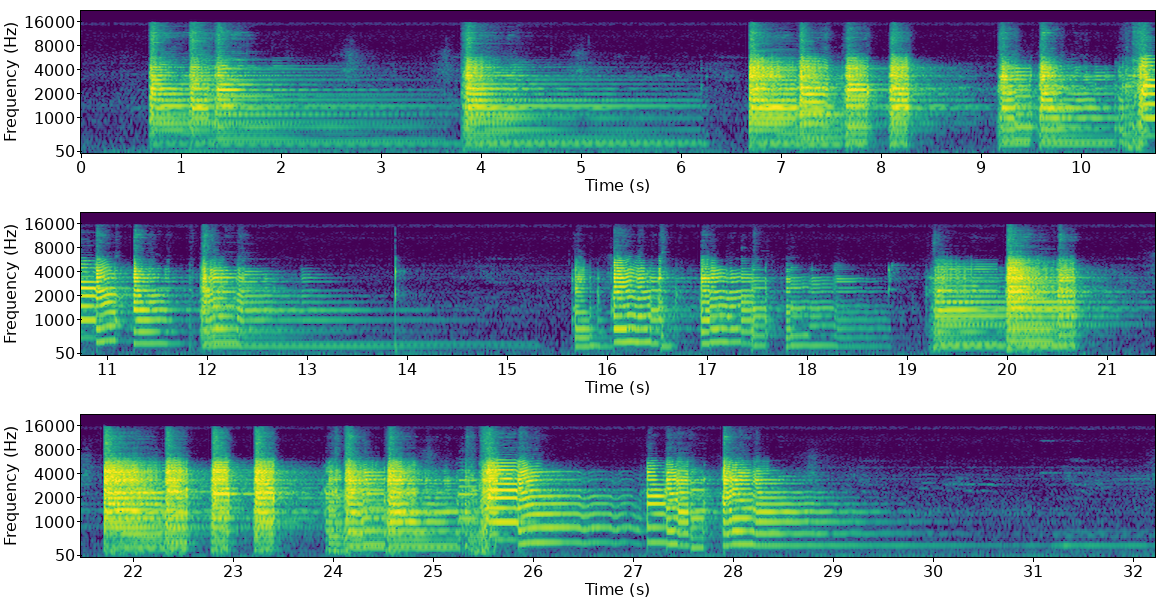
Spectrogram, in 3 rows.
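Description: Electric guitar played through a Kernom Ridge overdrive pedal into a mic'd Laney L5 Studio valve amp: overdriven chords and short single-note phrases, each left to ring out and decay between brief pauses. Near the end, held notes are shaken with vibrato.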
